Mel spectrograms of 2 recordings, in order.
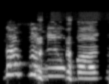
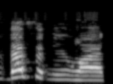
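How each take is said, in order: First: Laughing through the words; amused laugh on the line. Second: Said in the usual way. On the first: Real, not acted. Laughing at the Jafaican nickname.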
